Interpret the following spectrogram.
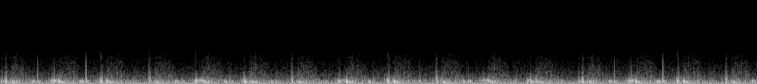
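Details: Womb-sound recording for infant sleep: steady low muffled heartbeat thumps at about 125 a minute over a rushing whoosh like inside the womb; heartbeat.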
